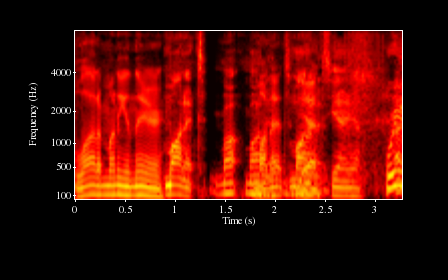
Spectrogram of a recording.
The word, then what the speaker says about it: Monet: largest private collection of Monae oh yeah yeah yeah that's true so I mean it's pretty cool I think it's pronounced money dude it's a lot of money in there Monet yeah yeah where do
